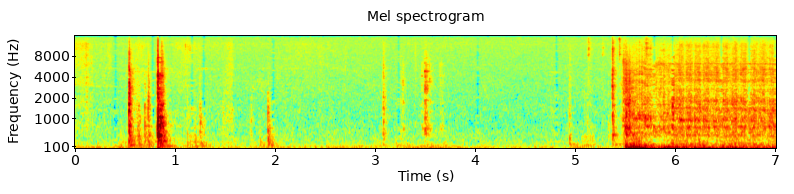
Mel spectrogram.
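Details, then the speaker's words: Land Rover Series III with 350 small-block Chevy V8 swap, NV4500 5-speed, dual exhaust with two Flowmaster 40 mufflers: a few scattered clicks, then catches and settles into a steady throaty rumble; normal start. "It's not, you know, not that I'm trying to, you know, show off really, but it's just when you start this thing up and you hear it, it's just pretty neat."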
